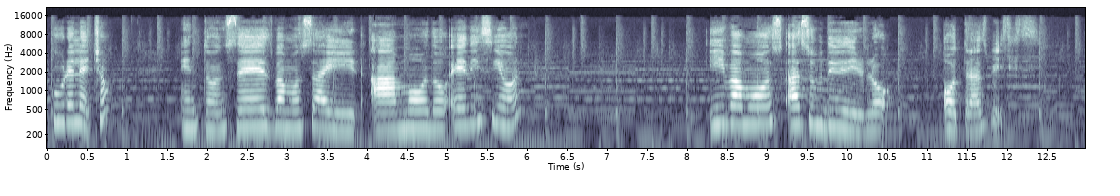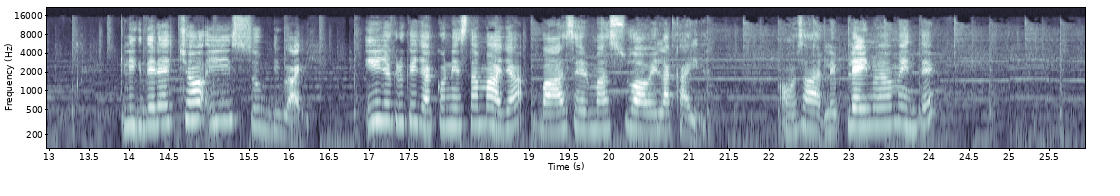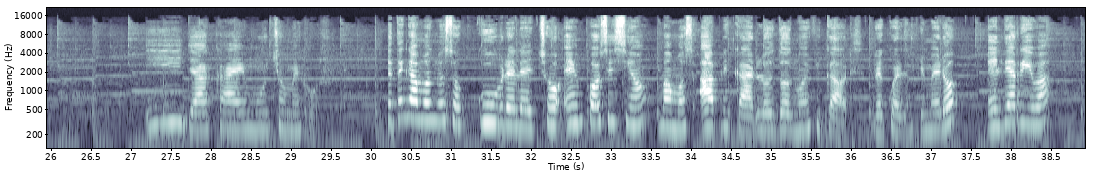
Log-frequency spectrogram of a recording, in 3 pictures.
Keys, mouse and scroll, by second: 3.0 click, 11.7 right click, 14.1 right click, 18.4 click, 21.2 middle click, 25.0 click, 30.7 click, 32.4 click, 36.9 click.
